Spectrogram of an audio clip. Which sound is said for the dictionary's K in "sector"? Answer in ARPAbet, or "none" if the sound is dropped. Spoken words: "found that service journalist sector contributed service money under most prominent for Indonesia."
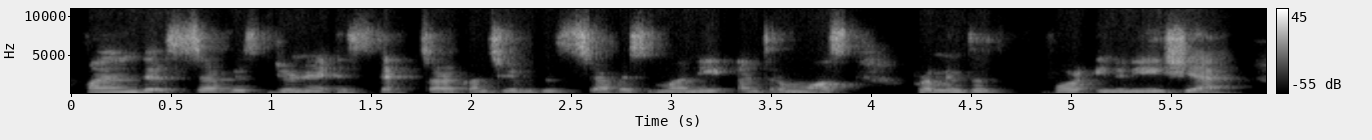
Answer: K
